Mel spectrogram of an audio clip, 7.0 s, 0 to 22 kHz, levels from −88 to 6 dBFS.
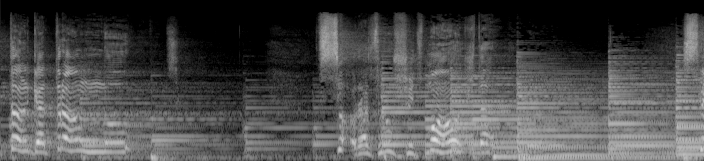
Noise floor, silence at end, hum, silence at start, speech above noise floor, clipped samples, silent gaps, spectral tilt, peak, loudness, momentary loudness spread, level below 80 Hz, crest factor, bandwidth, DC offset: -42 dBFS; 0 s; none; 0 s; 23 dB; under 0.1%; none; -3.5 dB/octave; -2 dBFS; -19 LUFS; 19 LU; -38 dBFS; 18 dB; 16 kHz; under 0.1%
